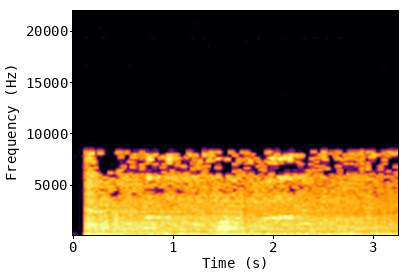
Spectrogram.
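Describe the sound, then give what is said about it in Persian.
Busy street traffic on the roads of Kabul, Afghanistan, on the second day of Eid al-Adha during a ceasefire, rumbles steadily with a loud, continuous low roar, while short car horn toots sound over it, including a clear high honk in the middle. “خبرنگار رادیو آزادی به جاده‌های کابل رفته و نظرات را در مورد دومین روز آتش بس طالبان و دولت پرسیده است”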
